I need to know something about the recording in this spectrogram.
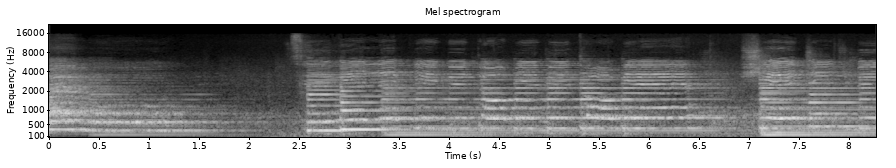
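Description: Young children singing a Polish Christmas carol (kolęda) in unison over an instrumental accompaniment with sustained bass notes. The music drops off about two seconds in and comes back in strongly half a second later, with another short break near the end.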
